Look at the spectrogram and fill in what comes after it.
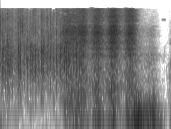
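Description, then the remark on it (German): A short burst of applause, dense rapid clapping at a steady loudness for about a second and a half before cutting off abruptly, followed by a brief faint knock. “Applaus, lieber Max, falls du das jetzt hörst.”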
